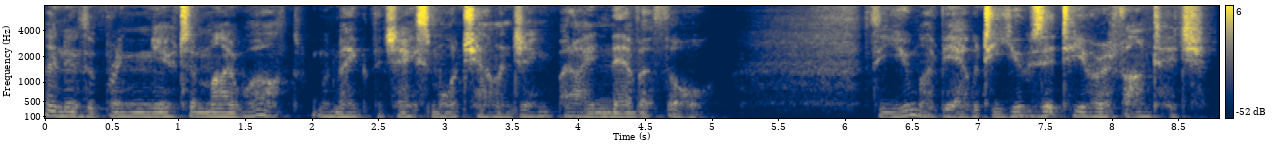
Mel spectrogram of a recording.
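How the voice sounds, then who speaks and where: A man's voice: lowish voice, little pitch movement, normal speed, darkish tone, natural voice. A man voicing a centuries-old predatory monster in an ASMR roleplay, theatrical and taunting, savoring each phrase with haughty, possessive menace. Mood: smug, triumphant.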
